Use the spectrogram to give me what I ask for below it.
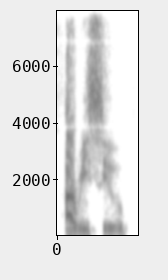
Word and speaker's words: Arisu: Like the main character, his last name is Arisu, which is how you say Alice in Japanese because there's no L. So A-R-I-S, and then there's no C-E in Japanese. So you would say S-U.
